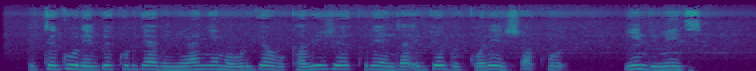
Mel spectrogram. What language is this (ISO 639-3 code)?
kin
